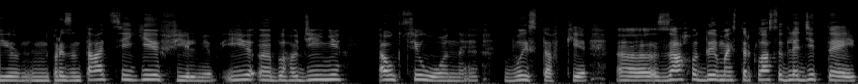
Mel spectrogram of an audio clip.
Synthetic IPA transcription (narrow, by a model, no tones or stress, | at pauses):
pɾezent̪ɑt͡sʲijifʲilʲmʲiwiblˠɐɦɔdʲijnʲi | ɐwkt͡sʲiɔnɪʋɪst̪ɐwkɪ | zɑxɔd̪ɪmɐjst̪erklˠɑsɪd̪lʲɐdʲit̪ɛj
